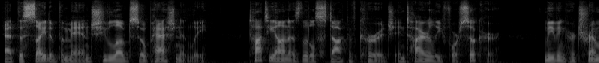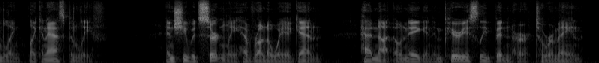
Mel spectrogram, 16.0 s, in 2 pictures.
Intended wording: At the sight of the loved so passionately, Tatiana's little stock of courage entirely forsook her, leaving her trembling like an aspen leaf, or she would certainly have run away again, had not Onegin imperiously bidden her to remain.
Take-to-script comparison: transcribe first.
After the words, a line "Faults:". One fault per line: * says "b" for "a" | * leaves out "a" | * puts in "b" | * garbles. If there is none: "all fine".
At the sight of the man she loved so passionately, Tatiana's little stock of courage entirely forsook her, leaving her trembling like an aspen leaf, and she would certainly have run away again, had not Onegin imperiously bidden her to remain.
Faults:
* puts in "man she"
* says "and" for "or"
